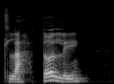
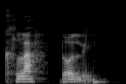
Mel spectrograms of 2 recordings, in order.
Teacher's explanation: At the beginning of words, the TL sound is not too difficult. All you have to do is make sure you're not saying the K sound.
